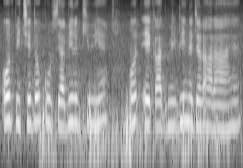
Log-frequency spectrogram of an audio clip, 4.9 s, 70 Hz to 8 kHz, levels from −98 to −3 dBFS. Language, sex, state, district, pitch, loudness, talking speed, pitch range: Hindi, female, Uttar Pradesh, Saharanpur, 235 Hz, -18 LUFS, 195 wpm, 225-255 Hz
